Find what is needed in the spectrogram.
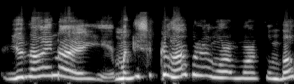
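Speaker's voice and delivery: heated scolding. Real, not acted. Scolding opponent in debate.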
